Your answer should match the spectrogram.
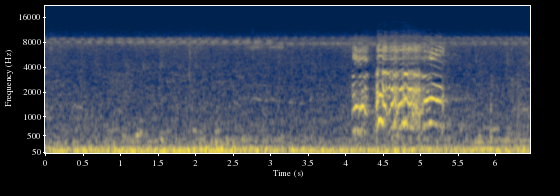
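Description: A rooster crowing once, about four seconds in: one wavering call lasting a little over a second.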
